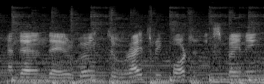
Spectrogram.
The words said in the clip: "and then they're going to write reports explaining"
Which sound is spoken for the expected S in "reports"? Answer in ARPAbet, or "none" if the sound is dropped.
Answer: none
